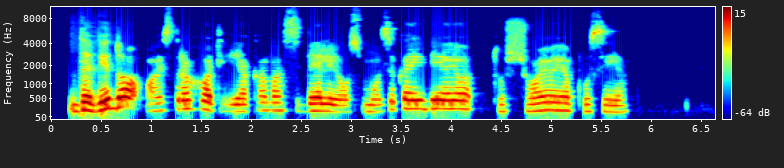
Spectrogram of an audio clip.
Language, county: Lithuanian, Vilnius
